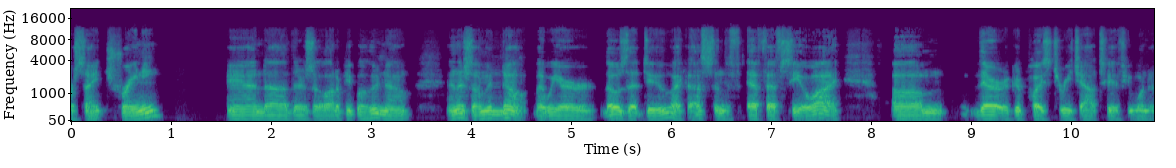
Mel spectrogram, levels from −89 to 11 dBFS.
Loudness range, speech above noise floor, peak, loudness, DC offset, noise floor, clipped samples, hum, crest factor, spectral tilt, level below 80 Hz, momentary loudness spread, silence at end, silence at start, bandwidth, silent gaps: 2 LU; 56 dB; -6 dBFS; -21 LUFS; under 0.1%; -77 dBFS; under 0.1%; none; 14 dB; -5 dB/octave; -50 dBFS; 8 LU; 0 s; 0 s; 12.5 kHz; none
